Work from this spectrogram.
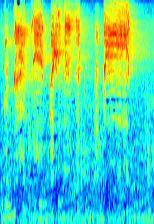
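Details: Shrill screaming from a baby monkey whose mother will not look after it: several loud, harsh, high squeals in quick succession, ending in one longer strained shriek.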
